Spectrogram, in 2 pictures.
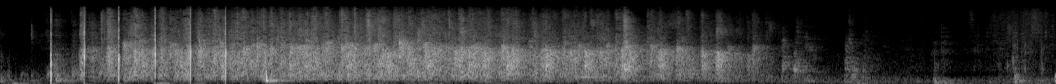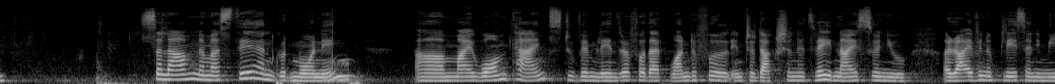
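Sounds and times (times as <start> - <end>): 
audience applause: 0.5 - 8.3
speech: 12.1 - 21.1.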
